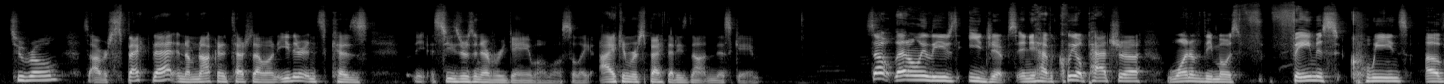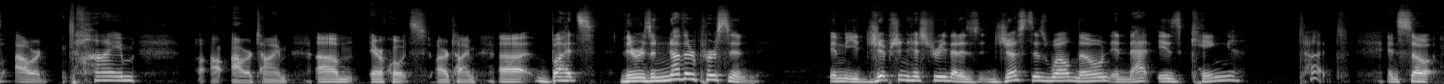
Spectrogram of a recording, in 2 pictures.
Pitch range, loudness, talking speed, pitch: 120-180 Hz, -21 LUFS, 170 wpm, 140 Hz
